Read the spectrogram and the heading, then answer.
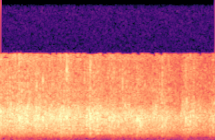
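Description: audience clapping hands

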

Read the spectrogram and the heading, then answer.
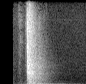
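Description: door slamming shut

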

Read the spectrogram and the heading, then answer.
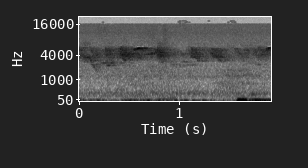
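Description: birds chirping outside

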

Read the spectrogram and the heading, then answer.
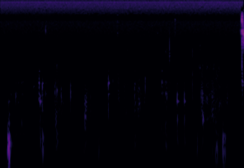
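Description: drinking water

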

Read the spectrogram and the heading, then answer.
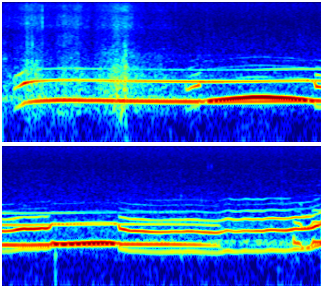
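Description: wolves howling

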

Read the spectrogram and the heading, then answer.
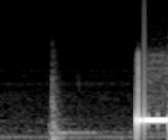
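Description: phone call ringing tone

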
